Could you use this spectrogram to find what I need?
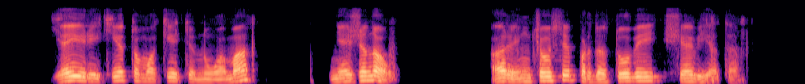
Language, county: Lithuanian, Utena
